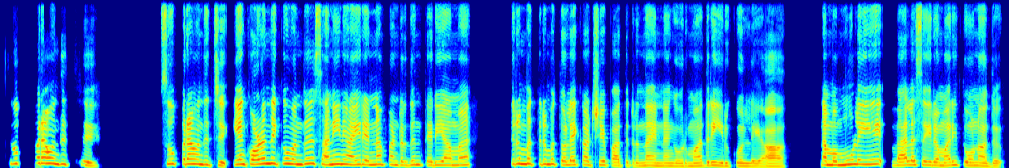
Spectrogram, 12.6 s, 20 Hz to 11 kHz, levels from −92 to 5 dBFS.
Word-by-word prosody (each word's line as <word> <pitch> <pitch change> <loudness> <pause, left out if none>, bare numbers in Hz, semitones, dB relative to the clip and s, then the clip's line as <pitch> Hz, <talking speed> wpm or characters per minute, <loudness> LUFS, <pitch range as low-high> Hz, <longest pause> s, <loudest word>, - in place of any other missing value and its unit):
சூப்பரா 370 +2 -1
வந்துச்சு! 295 -6 -2 1.0
சூப்பரா 325 0 +2
வந்துச்சு! 260 -7 0 0.2
என் 305 -2 +4
குழந்தைக்கும் 345 +2 +4
வந்து 310 +3 +2 0.2
சனி, 280 +2 +3
ஞாயிறு 285 -1 +2
என்ன 280 +2 +1
பண்றதுன்னு 260 0 -3
தெரியாம 235 0 -1 0.7
திரும்ப 325 0 +3
திரும்ப 305 +1 0
தொலைக்காட்சியே 260 -1 0
பாத்துட்டு 215 -1 -4
இருந்தா 205 +1 -2
என்னங்க, 200 -1 -3
ஒரு 190 - -6
மாதிரி 205 +3 0
இருக்கும் 195 0 -4
இல்லையா? 175 -1 0 0.6
நம்ம 255 0 +5
மூளையே, 300 +1 +2 0.3
வேல 235 +3 +1
செய்ற 235 -2 0
மாரி 220 +4 0
தோணாது. 205 -4 -1
260 Hz, 135 wpm, -20 LUFS, 215-305 Hz, 1.0 s, நம்ம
